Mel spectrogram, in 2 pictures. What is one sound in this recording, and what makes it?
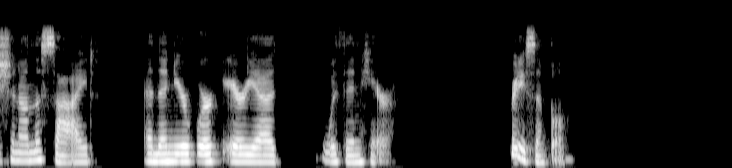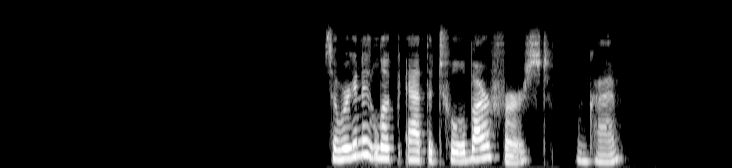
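An elderly woman speaks calmly into a microphone, in short bursts with pauses.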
